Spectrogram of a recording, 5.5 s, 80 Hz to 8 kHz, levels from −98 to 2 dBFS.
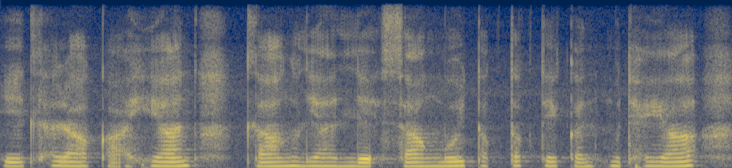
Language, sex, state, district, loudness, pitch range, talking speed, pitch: Mizo, female, Mizoram, Aizawl, -19 LUFS, 190-205 Hz, 175 wpm, 195 Hz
